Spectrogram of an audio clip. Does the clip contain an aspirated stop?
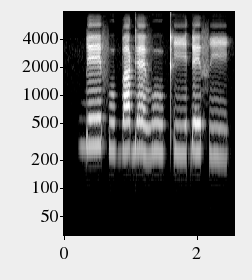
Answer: no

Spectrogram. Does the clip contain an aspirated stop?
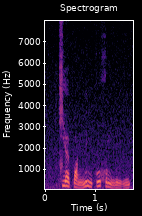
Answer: no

